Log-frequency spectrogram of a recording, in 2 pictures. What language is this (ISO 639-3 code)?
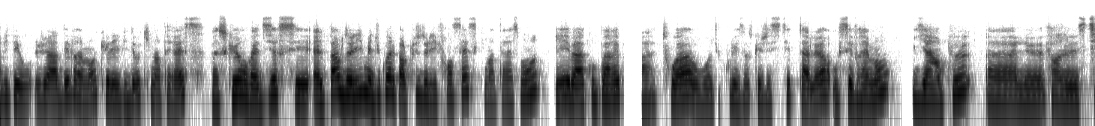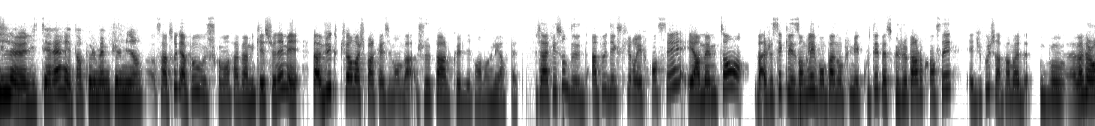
fra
